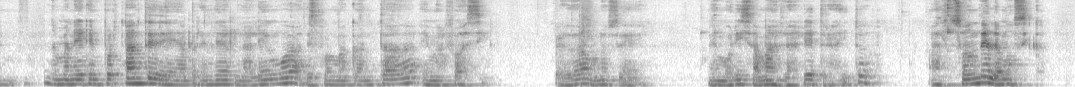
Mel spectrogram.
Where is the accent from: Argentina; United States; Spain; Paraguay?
Argentina; Santa Isabel; Le estoy hablando en la lengua Chedungun. Yo soy de Santa Isabel, nací, hice el colegio allá, crecí sabiendo que era de raíz indígena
